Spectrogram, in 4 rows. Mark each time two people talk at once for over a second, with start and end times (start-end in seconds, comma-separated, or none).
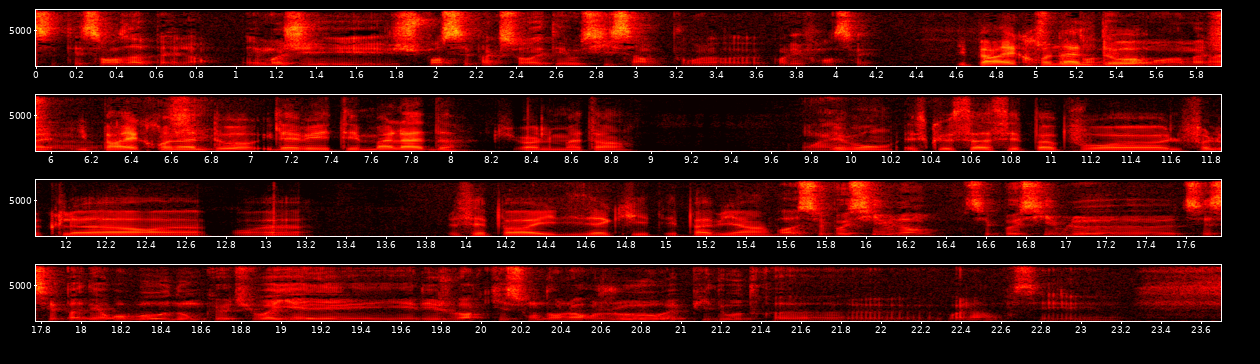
5.0-6.9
